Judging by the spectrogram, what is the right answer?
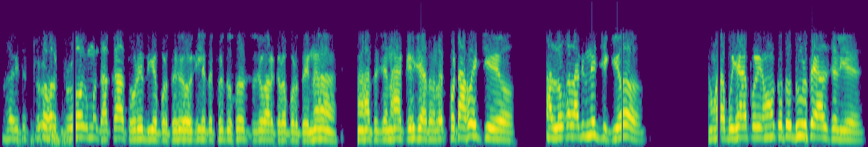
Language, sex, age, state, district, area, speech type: Maithili, male, 30-45, Bihar, Supaul, rural, conversation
